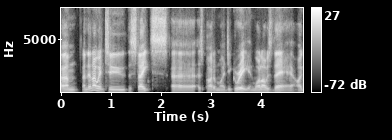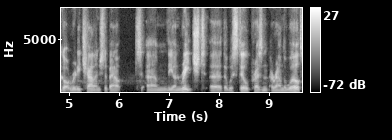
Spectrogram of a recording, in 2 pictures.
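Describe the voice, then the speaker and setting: A man with an English accent, fairly low pitch and moderate pace, in a dry, close sound with no echo on a very clean recording with a silent background. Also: ordinary pitch variation. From England. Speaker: mission researcher and author. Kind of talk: interview. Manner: hesitant, many fillers.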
